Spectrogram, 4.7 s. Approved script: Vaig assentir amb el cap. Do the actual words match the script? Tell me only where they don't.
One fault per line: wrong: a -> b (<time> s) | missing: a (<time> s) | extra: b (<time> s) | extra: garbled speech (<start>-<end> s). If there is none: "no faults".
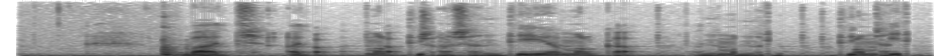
extra: garbled speech (1.4-2.2 s)
extra: garbled speech (3.4-4.6 s)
